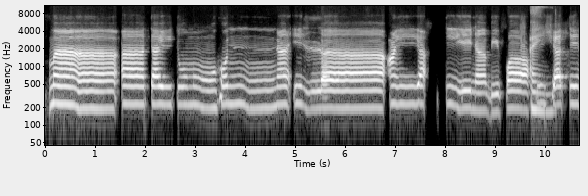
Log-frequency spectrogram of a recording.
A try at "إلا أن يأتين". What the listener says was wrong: Illa ai, dia jangan ai. Kalau ai dia jadi ain, dia hamzah kan. Illa ai dia baru masuk nun tu dengung. Depan tu jangan ain.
